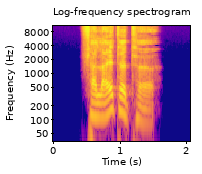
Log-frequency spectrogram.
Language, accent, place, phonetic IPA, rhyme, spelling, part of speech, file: German, Germany, Berlin, [fɛɐ̯ˈlaɪ̯tətə], -aɪ̯tətə, verleitete, adjective / verb, De-verleitete.ogg
- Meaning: inflection of verleiten: 1. first/third-person singular preterite 2. first/third-person singular subjunctive II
